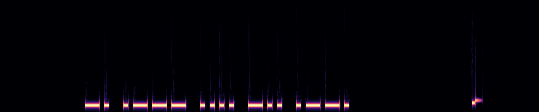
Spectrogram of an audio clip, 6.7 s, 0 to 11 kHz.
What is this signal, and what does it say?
Morse code, heard as a keyed tone, about 21 wpm, 700 Hz. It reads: NJHDP
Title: Code Groups - 5 Letters - 20wpm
